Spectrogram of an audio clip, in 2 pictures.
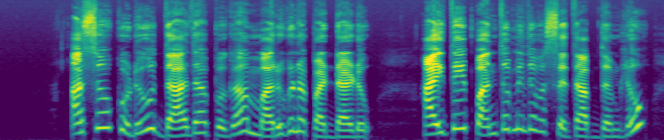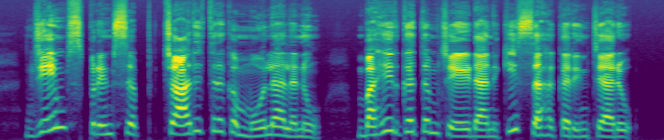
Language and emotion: Telugu, neutral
